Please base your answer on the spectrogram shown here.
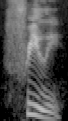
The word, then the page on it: freely: American English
